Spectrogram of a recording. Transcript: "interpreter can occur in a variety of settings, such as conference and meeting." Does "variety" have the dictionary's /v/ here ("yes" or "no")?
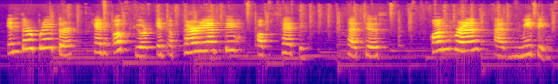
no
